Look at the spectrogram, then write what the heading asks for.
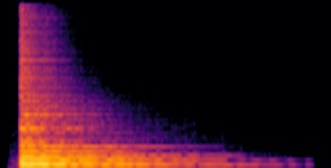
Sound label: transition braam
